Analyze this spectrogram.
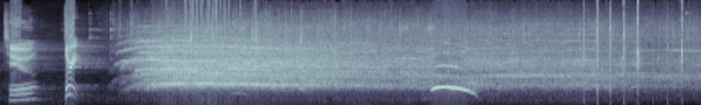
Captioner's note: cheering; applause; cheering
